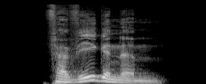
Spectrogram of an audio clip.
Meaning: strong dative masculine/neuter singular of verwegen
- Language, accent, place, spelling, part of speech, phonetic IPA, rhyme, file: German, Germany, Berlin, verwegenem, adjective, [fɛɐ̯ˈveːɡənəm], -eːɡənəm, De-verwegenem.ogg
